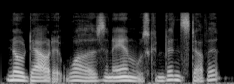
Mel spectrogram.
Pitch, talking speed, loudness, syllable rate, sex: 180 Hz, 255 wpm, -17 LUFS, 6.0 syllables/s, female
